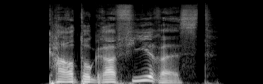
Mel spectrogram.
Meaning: second-person singular subjunctive I of kartografieren
- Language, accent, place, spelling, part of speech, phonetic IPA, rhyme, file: German, Germany, Berlin, kartografierest, verb, [kaʁtoɡʁaˈfiːʁəst], -iːʁəst, De-kartografierest.ogg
